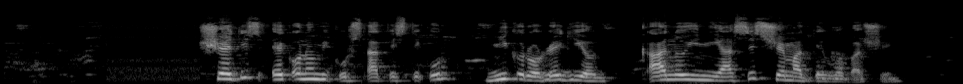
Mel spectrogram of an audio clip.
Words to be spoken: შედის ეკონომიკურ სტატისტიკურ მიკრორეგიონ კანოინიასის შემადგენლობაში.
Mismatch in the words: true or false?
false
